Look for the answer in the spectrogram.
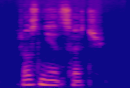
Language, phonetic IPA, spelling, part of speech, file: Polish, [rɔzʲˈɲɛt͡sat͡ɕ], rozniecać, verb, LL-Q809 (pol)-rozniecać.wav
